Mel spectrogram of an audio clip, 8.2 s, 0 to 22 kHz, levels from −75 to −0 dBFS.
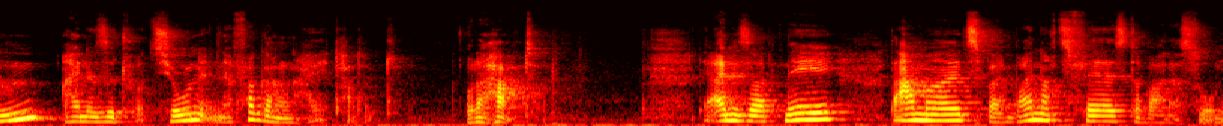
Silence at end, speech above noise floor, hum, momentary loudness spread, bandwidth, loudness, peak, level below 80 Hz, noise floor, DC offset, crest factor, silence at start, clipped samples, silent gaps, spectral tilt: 0 s; 22 dB; none; 18 LU; 15.5 kHz; -21 LUFS; -2 dBFS; -46 dBFS; -43 dBFS; 0.1%; 20 dB; 0 s; under 0.1%; none; -5.5 dB/octave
